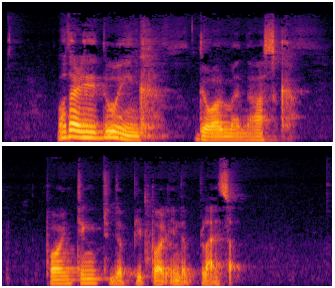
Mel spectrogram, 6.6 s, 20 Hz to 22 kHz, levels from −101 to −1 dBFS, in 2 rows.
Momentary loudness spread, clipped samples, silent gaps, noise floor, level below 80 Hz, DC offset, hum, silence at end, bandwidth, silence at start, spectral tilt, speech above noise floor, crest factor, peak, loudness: 17 LU; under 0.1%; none; -67 dBFS; -58 dBFS; under 0.1%; none; 0.95 s; 13.5 kHz; 0.55 s; -6.5 dB/octave; 48 dB; 18 dB; -2 dBFS; -20 LUFS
